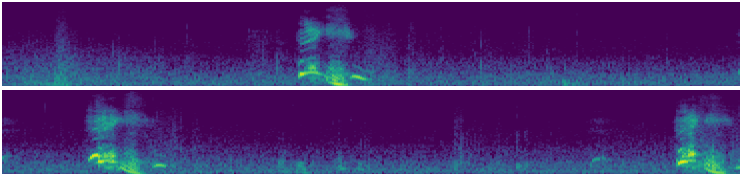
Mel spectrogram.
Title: Big, loud breathy sneezes (blessed by my bf)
